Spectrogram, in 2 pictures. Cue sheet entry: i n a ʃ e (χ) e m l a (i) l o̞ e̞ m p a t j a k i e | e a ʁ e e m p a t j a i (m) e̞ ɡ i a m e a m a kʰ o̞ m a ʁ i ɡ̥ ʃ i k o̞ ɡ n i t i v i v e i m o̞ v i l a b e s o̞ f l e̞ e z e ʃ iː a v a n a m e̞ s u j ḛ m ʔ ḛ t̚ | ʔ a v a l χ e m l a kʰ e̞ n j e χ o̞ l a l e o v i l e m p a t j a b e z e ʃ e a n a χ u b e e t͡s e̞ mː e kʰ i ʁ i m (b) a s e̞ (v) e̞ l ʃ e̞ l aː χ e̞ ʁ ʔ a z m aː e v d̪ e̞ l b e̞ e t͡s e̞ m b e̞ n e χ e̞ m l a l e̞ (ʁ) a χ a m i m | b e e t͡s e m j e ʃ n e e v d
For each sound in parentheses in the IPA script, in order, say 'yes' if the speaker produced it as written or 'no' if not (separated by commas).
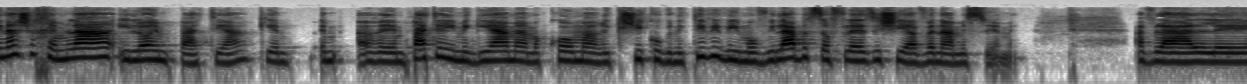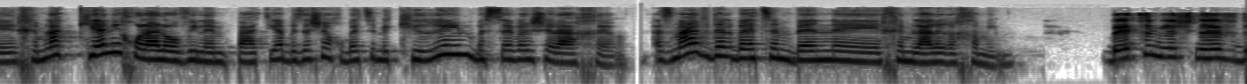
yes, yes, yes, yes, yes, yes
